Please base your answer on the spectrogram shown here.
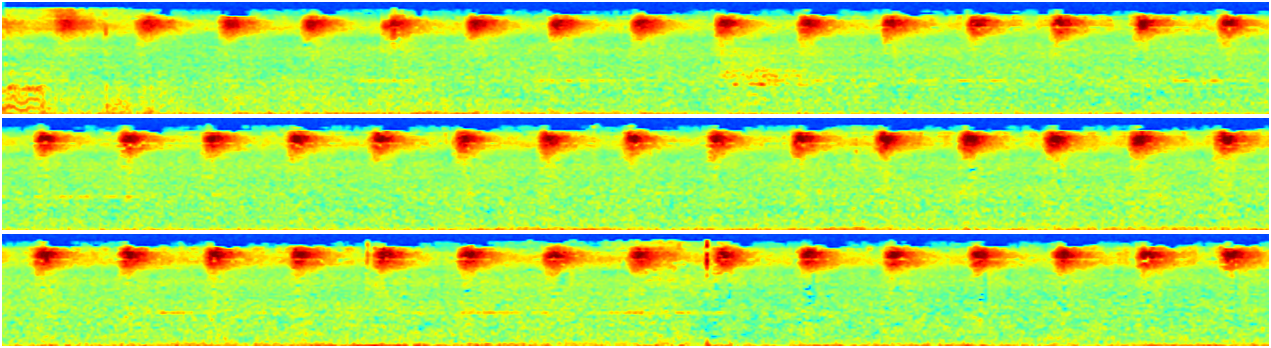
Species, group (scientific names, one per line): Yoyetta repetens
Cicadidae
